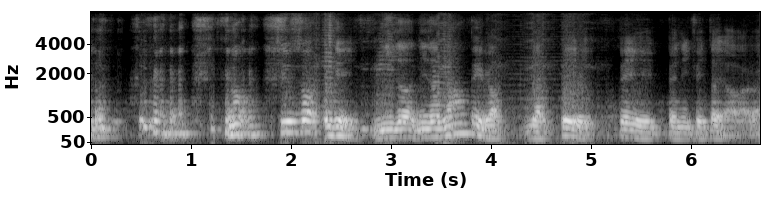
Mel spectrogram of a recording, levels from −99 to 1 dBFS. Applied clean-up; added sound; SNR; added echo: neural separator model SepFormer DNS4.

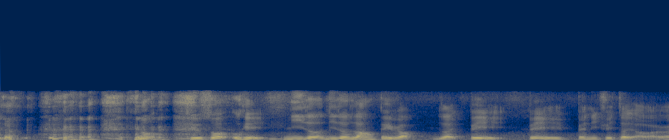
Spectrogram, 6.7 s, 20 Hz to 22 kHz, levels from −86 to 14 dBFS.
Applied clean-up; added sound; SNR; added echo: none; none; none; none.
